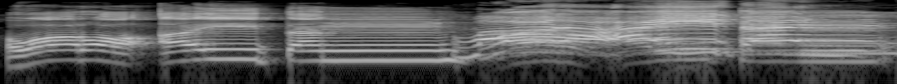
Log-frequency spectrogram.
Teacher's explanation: حمزہ میں عین کی آواز نہیں آنی چاہیے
